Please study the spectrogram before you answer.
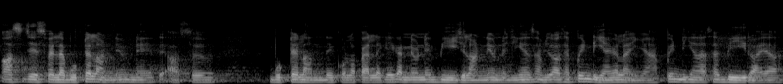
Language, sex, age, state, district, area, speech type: Dogri, male, 18-30, Jammu and Kashmir, Udhampur, rural, spontaneous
